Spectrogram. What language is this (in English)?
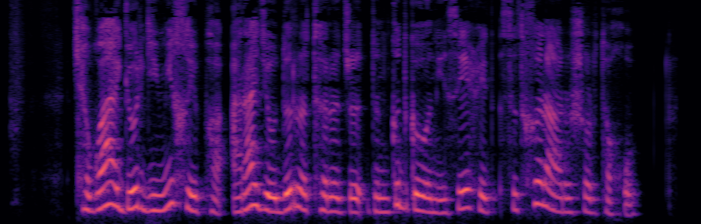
Abkhazian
